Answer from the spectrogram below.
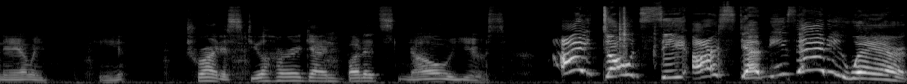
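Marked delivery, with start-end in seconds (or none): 5.6-9.1 loud, high-pitched whine of complaint; complaining. A narrator's reading. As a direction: complain at the top of your voice. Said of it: "complains Sophia".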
